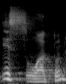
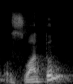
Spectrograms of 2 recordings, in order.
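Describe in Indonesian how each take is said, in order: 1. Kata itu diawali dengan vokal 'i'. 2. Kata itu diawali dengan vokal 'u'. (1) "Warash dengan iswah" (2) "Harakat ... dhammah"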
